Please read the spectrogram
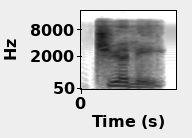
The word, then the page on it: cheerly: Indian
